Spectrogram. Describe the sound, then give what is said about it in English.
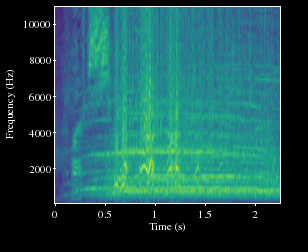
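A live crowd of Bubsy supporters erupts in loud cheering, with whoops and shouts swelling after a brief rise and holding steady at full volume for a couple of seconds. “A lot of Bubsy supporters in the crowd.”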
